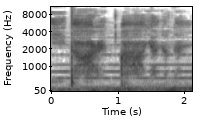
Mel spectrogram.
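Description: A person whispering a few short phrases over a sustained, droning music bed.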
